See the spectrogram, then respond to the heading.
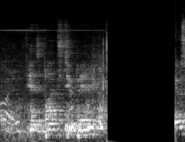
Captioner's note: whispers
